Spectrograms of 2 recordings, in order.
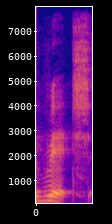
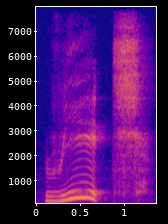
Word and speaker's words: rich: "Our English adverbs do not terminate in mong, and we pronounce the ch as if there were a t before it. We say rich." "Reach," remarked the foreign gentleman.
